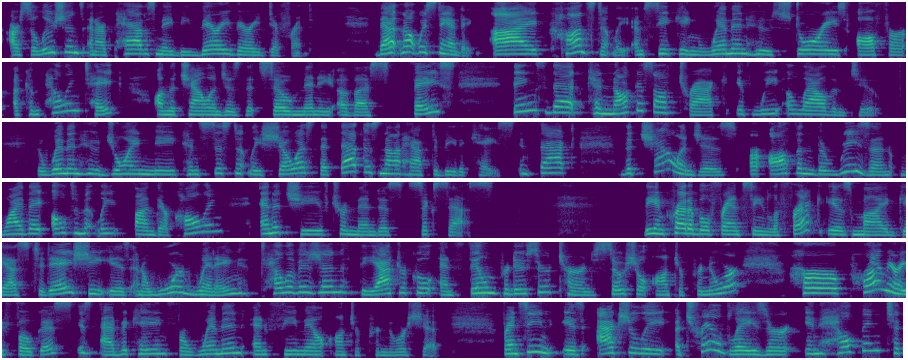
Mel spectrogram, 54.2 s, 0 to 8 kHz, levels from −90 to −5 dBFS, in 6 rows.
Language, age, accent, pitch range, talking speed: English, 40-59, American, 185-265 Hz, 130 wpm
